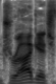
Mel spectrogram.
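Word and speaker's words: Dragić: You have Dragic for, hey, I said it right. You have Dragic for maybe this one season.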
